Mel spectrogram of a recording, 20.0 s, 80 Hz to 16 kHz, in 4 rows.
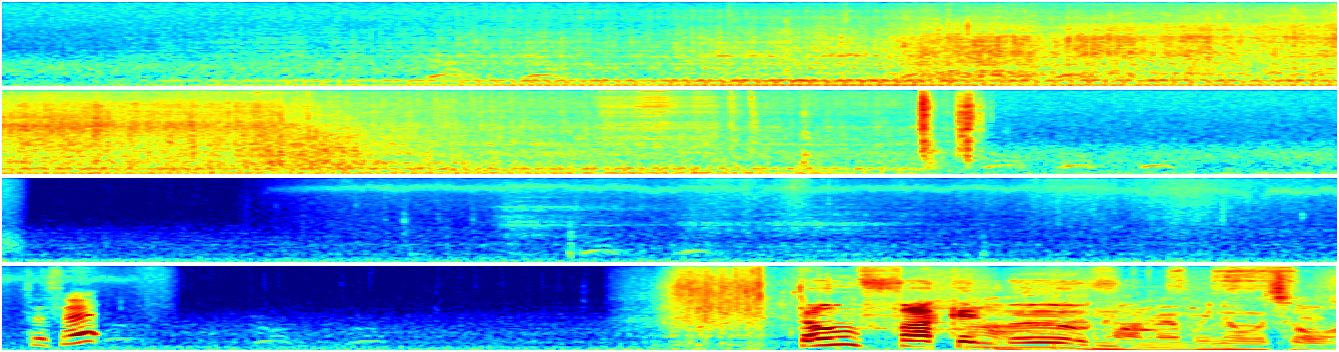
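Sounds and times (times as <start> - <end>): passing car tyre noise: 0.0 - 10.1
vehicle engine humming: 0.0 - 20.0.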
